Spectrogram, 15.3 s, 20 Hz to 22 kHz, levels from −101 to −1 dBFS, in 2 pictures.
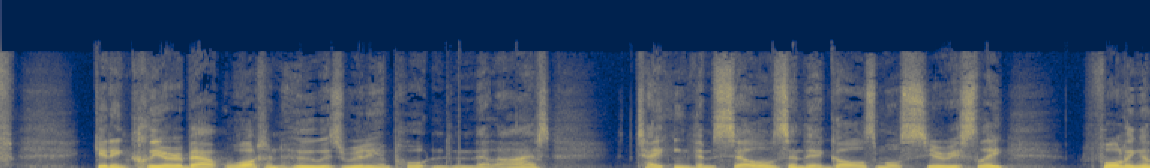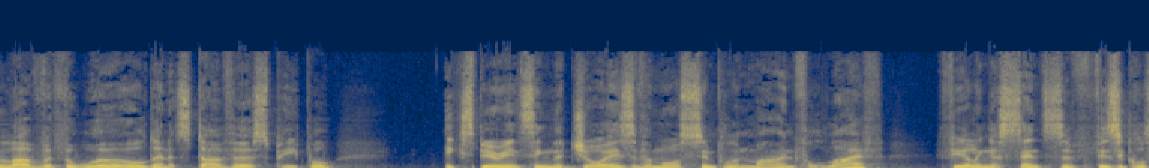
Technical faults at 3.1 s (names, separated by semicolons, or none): repeated buffer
